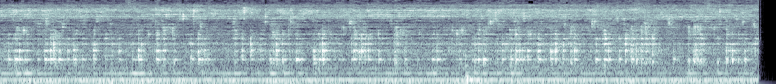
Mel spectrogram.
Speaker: It's all tight, tight. But when you lock it off tight, it makes noise. Where's the water going? Why it is making noise?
